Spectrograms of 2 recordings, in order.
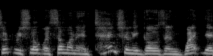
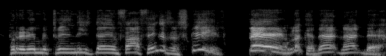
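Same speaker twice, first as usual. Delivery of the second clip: put-on fake Southern accent; 3 semitones higher, 3 dB louder than usual. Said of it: "Please, not in that accent".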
